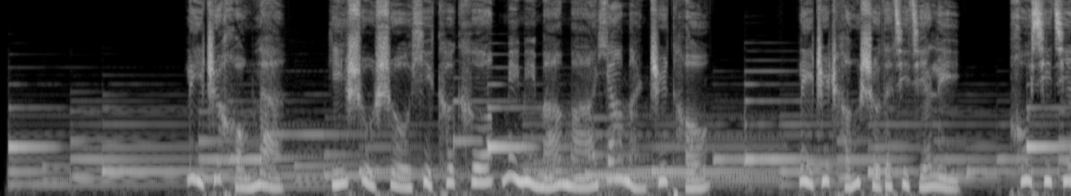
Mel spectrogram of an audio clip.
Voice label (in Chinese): 专题 产品 年轻, 女国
